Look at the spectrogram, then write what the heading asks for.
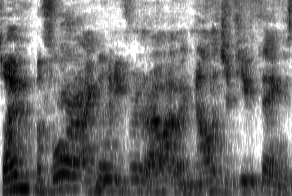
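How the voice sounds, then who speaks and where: In a Canadian accent, a man talks at a fairly high pitch with ordinary pitch variation, his voice somewhat breathy amid audible room echo. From Canada, Ottawa. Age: 40s. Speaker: accessibility consultant. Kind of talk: workshop presentation.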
